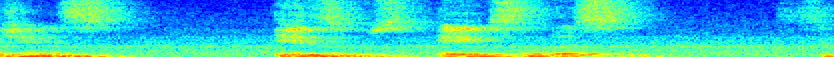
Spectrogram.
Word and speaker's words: Exodus: Ele se pronuncia Exodus, Exodus, Exodus, que traduzido é Êxodo.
